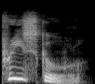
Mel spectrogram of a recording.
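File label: "preschool", British English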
